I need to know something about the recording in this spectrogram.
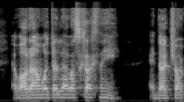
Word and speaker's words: Labuschagne: Because if it's like this Australian cricketer, you'd say Labuschagne. But because it is, I assume, pronounced Afrikaan, it would be Labuschagne, if I'm not wrong.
